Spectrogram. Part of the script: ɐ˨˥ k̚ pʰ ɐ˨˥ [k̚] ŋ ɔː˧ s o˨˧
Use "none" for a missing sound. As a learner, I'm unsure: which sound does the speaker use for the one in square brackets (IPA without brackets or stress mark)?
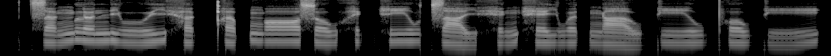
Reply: p̚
